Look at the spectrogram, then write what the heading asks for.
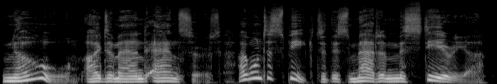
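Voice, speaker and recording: A man's voice: mid-range voice, wildly swooping pitch, measured pace, dark tone, no echo, clean studio sound, voice pushed up. A man voicing a haughty, demanding female talking cat with a snippy, imperious manner, reading an audiobook.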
